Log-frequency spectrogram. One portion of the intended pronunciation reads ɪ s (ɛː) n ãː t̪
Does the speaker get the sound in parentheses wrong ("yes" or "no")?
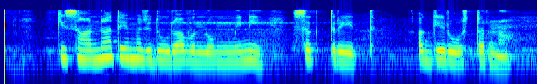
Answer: yes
